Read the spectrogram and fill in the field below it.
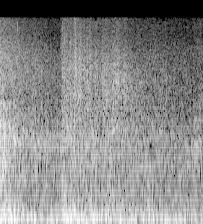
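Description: Cannon artillery fire in Napoleon: Total War, low rumbling booms rolling one into another in a dense, continuous barrage of distant guns with no talking.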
